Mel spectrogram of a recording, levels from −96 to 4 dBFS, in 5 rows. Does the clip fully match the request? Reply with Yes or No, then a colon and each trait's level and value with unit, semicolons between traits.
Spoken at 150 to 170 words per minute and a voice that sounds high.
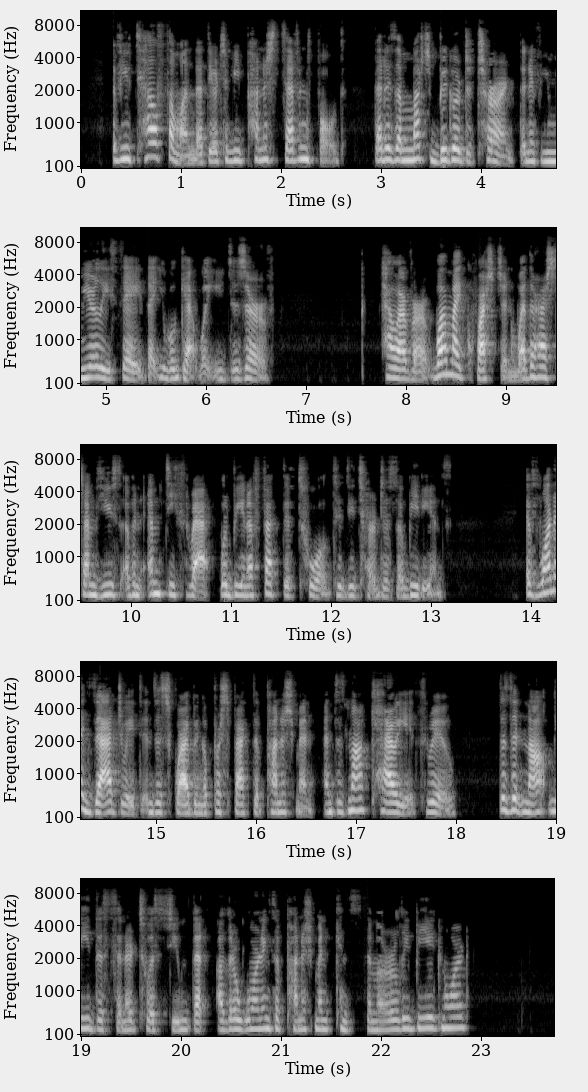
No: average, 200 wpm; high, 205 Hz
